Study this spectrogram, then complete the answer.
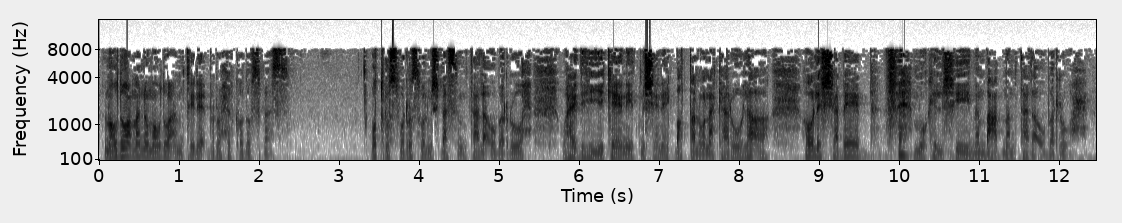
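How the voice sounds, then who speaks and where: A pastor preaching a sermon in a Lebanese Arabic accent, rising from quiet storytelling to loud, impassioned shouts. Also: male voice, mid-range voice, steady tone, quick pace, breathy edge.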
